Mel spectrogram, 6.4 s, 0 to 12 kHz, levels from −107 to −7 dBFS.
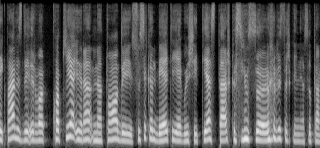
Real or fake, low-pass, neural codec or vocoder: fake; 10.8 kHz; codec, 32 kHz, 1.9 kbps, SNAC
